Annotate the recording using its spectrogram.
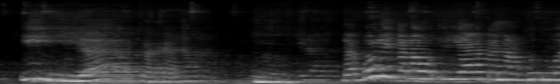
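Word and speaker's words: إِيَّاكَ: Jadi kalau iya bertasydid, cara bacanya iyyaka.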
